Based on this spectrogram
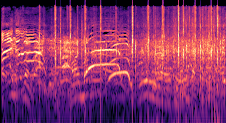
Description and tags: cheering claps at baseball game.
claps, cheering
